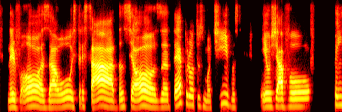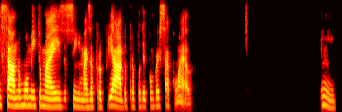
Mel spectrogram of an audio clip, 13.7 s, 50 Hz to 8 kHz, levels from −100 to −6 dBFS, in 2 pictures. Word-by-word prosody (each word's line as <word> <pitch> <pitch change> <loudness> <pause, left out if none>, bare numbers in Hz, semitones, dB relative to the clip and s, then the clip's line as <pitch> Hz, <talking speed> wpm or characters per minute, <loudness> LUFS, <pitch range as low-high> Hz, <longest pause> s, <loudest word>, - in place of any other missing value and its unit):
nervosa 140 -1 0
ou 150 +5 -5
estressada, 155 -2 +5
ansiosa, 145 -2 +1
até 140 +9 +1
por 195 - -11
outros 175 -2 -8
motivos, 145 +3 -8 0.5
eu 150 0 -3
já 150 0 +5
vou 155 +1 -4 0.5
pensar 180 -2 +2
num 165 0 -12
momento 170 -1 -11
mais, 150 -2 -2
assim, 150 -1 -13
mais 140 0 -5
apropriado 150 0 -2
pra 155 - -18
poder 150 0 -16
conversar 155 +2 -13
com - - -14
ela. - - -10 2.6
Hum. 150 -9 -18
150 Hz, 105 wpm, -22 LUFS, 145-165 Hz, 2.6 s, estressada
